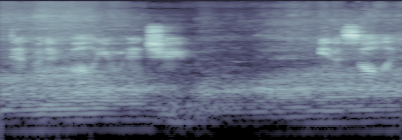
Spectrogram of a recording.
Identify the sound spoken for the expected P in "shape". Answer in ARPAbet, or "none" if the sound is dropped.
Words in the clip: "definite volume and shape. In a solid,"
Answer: none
